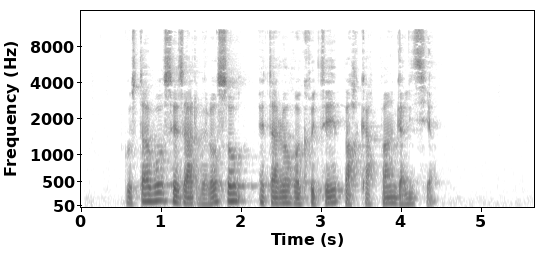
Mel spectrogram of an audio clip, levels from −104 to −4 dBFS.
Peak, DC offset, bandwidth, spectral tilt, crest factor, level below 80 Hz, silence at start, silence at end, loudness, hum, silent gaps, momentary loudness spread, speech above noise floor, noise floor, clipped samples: -32 dBFS; under 0.1%; 11.5 kHz; -5 dB/octave; 18 dB; -74 dBFS; 0.55 s; 1.2 s; -49 LUFS; none; none; 9 LU; over 41 dB; under -90 dBFS; under 0.1%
